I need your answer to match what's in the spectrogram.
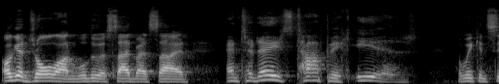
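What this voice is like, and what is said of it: Usual voice. Nothing is said of it.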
